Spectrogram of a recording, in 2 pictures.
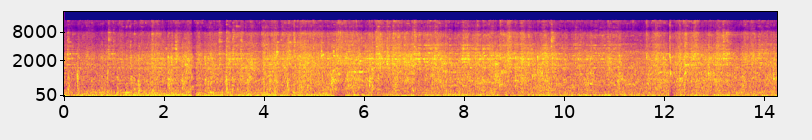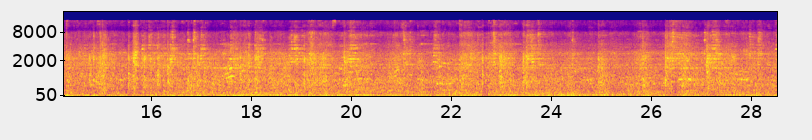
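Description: Passenger train coaches arriving at a station, heard from an open coach doorway: steady running noise of wheels on rail with repeated clicks over the rail joints. Voices of a waiting crowd on the platform mix in.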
